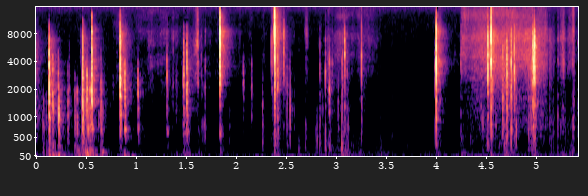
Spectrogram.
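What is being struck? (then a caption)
Glossy paper magazine page. Long nails scratch across the page of an open glossy paper magazine while fingers turn it, making crisp crinkles. The sound is a quiet series of sharp, bright crackles and rustles with almost no low end, each snap dying away at once between softer scratching.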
